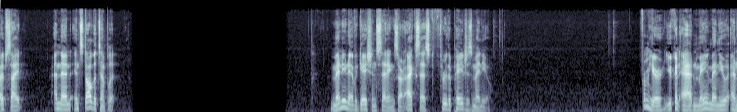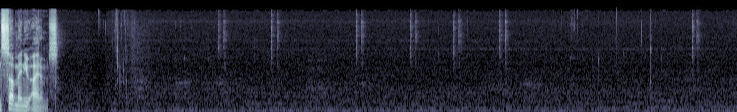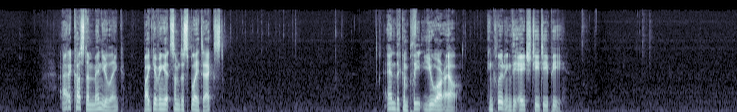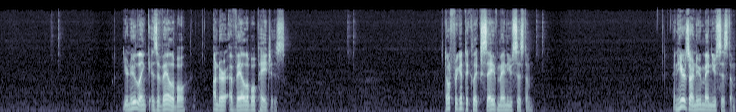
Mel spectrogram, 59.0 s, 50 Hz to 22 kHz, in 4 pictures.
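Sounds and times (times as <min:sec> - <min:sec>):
low steady hum: 0:05.8 - 0:58.9
computer mouse clicks: 0:09.8 - 0:10.2, 0:12.1 - 0:12.7, 0:19.1 - 0:20.4, 0:21.8 - 0:22.1, 0:22.9 - 0:23.2, 0:23.8 - 0:24.0, 0:24.7 - 0:25.0, 0:26.1 - 0:28.8, 0:34.0 - 0:35.5, 0:41.1 - 0:41.5, 0:42.2 - 0:42.6, 0:45.2 - 0:45.5, 0:50.4 - 0:51.4, 0:54.9 - 0:55.2.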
